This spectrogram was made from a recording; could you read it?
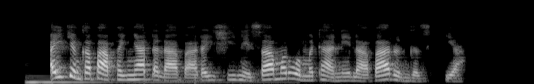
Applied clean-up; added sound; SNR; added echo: none; Bowed string instrument; 18 dB; none.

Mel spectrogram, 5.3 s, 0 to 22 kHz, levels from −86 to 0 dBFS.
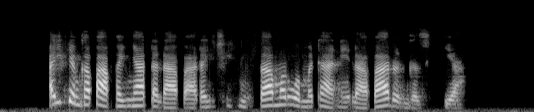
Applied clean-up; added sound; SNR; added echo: neural diffusion model UNIVERSE++.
